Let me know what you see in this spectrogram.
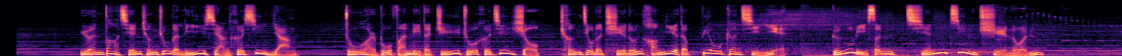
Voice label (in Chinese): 企业类 专题片; 格里森齿轮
